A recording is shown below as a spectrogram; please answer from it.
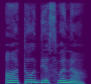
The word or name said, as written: ಆತೋದ್ಯಸ್ವನ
